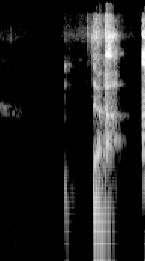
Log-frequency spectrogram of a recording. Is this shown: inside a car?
no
